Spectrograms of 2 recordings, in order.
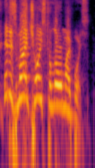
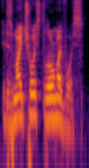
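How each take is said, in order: First: Said in the usual way. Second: Hushed, lowered delivery. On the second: Shown as a demonstration. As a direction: drop it down soft and low.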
